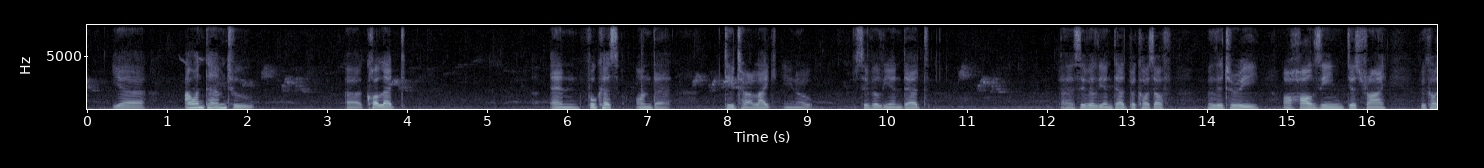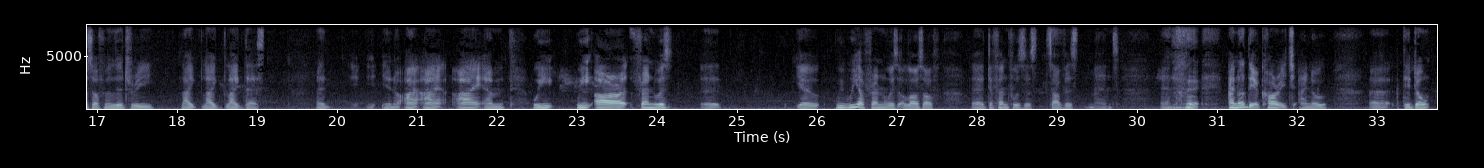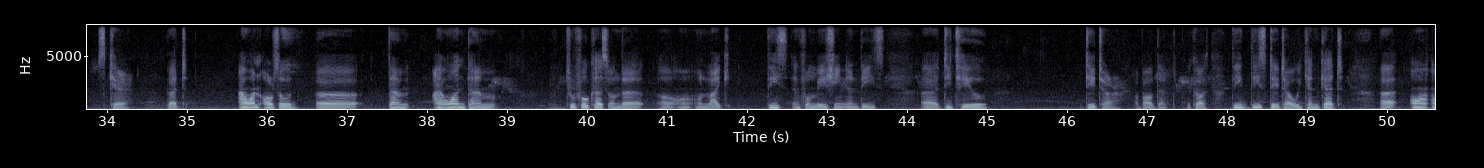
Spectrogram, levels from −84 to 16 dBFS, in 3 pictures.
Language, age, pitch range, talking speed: English, 20-39, 110-150 Hz, 125 wpm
